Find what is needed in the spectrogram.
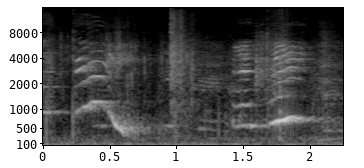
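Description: Young children's high-pitched voices chattering and vocalising without clear words, including one falling vocal glide about half a second in.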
